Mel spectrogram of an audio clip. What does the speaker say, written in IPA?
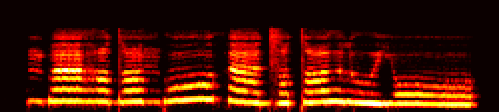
mbaːɦadˤoːŋɡɔː θaːd͡zɜtˤɤː loːjɔː

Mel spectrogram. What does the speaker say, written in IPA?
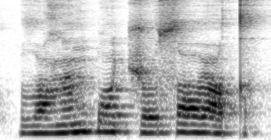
ðˤʊɣɐ̃ ɡ͡bɔt͡ʃusˤ ɹytˤ

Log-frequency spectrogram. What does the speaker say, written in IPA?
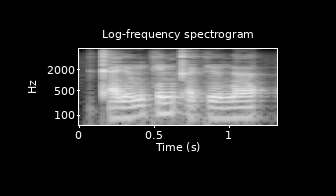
kʼɛ˨ɾʲõ˦m kʲə̃˦nkʼɘ˨kʲũ˨ nə˦

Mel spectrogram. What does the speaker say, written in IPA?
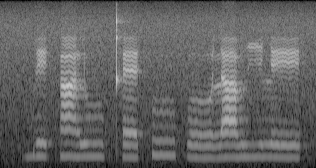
be˨kã˨luː˨ kʰɛ˨kuː˦ ɓoː˨la˦βi˦ le˦

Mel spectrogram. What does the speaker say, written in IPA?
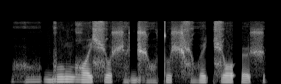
hṳ ɡuŋʁʷeɕoʃə̤ d͡ʒo̤tʷəʃɕṳɪ̯ t͡ɕoʔøʃ

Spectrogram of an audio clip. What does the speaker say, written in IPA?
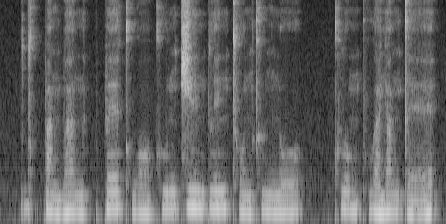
do˥˩k̚ pa˨˩ŋba˧n | pɛː˥˩kʰwɔː˨˩kʰu˥˩n t͡ɕeː˥˩nple˥˩n tʰo˧nkʰɯ˧ŋnoː˦˥ | kʰlo˧mpʰu˨˩a̯ja˧ŋ tɛː˩˦

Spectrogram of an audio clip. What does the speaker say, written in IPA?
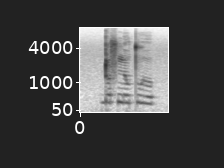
ɖɔsŋʏʊ̯tʷɯʊ̯

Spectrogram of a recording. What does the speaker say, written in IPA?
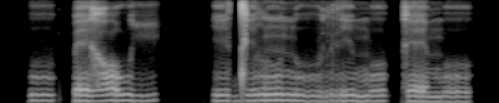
uː˨k͡pɛ˨ɣɔ˦wi˨˦ | ɪ˨ dɪ˦lũ˦nuː˨ rɪ˦˨mo˦˨ kɛ˦˨mo˦

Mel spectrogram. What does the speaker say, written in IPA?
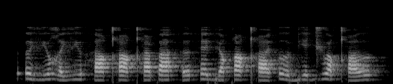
ʔə˥˩vʲu˩˥ʁɪ˩vʲɤ˧ ha˩qʰɛ˩ qʰɪ˩˥pa˧ hə˩˥hɛ˥bʲu˩qɛ˧ qʰɛ˩ ʔɤ˥˩bʲɛ˧d͡ʒu˥˩ qʰɤ˩˥

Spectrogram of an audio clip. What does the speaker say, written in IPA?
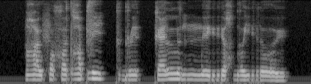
ʁɑu̯fɔxɔd ʁʌpziːkːə ɡɹɪːkːælːud mːɪːrʲuχ ɡʊːjrʊːy̯

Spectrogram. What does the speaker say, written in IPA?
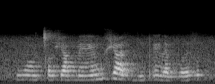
wɔ̃ǀɔʃɑ mæ̃ːwʃɑːz d͡zĩpʼæ̃lɑw vʌz

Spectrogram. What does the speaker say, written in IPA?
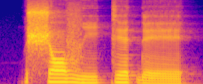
ʃɔ˦vi˨kɪ˦ ɗe˨

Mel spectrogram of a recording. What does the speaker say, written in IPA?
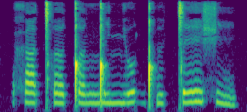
xaǀʰɐǃɐ ŋ͡ǃinʲoǃʼɨ ǀe ʃi

